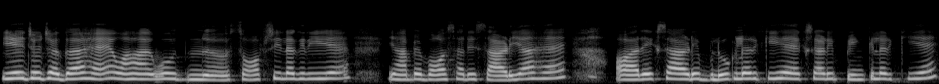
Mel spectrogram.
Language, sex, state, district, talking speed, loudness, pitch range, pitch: Hindi, female, Bihar, Saran, 205 wpm, -22 LUFS, 235-265 Hz, 255 Hz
